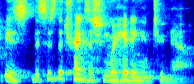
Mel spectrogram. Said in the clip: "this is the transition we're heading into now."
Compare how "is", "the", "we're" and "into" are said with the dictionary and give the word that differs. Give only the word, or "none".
none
